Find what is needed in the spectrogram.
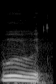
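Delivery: would said as wud, no L sound; would without the L. Shown as a demonstration. Teacher showing students would with a silent L. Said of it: "jangan diucapkan ya L-nya".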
